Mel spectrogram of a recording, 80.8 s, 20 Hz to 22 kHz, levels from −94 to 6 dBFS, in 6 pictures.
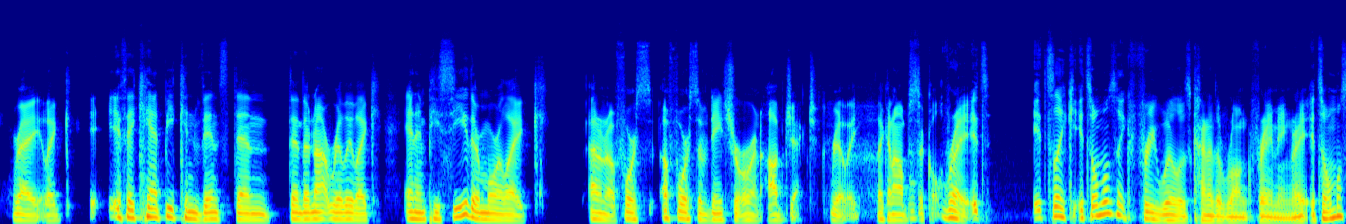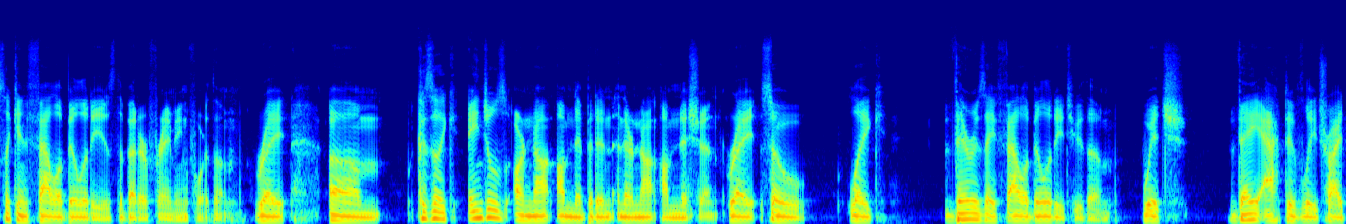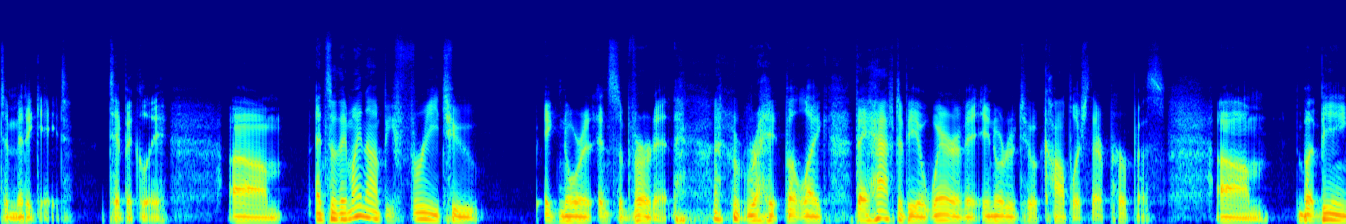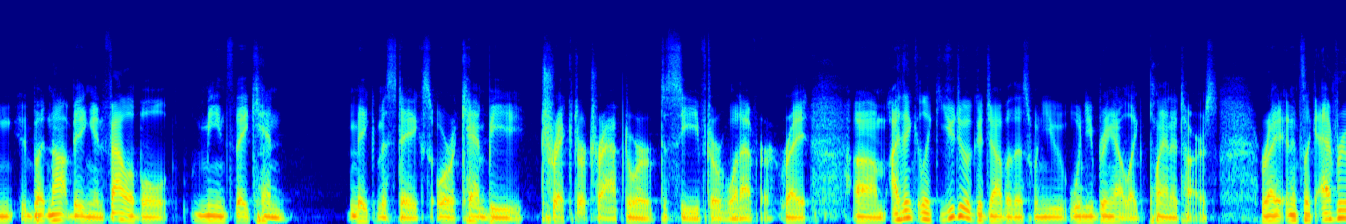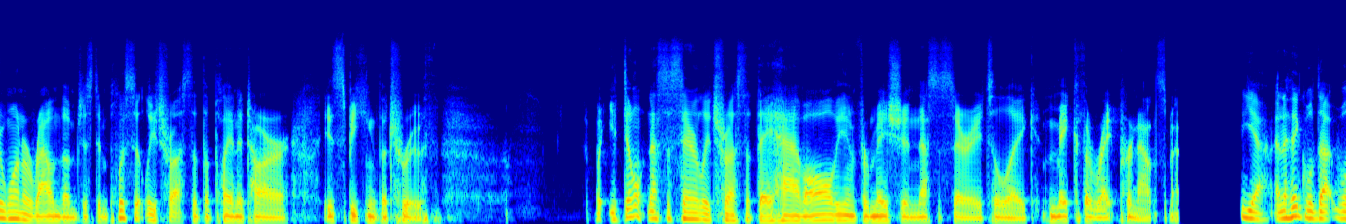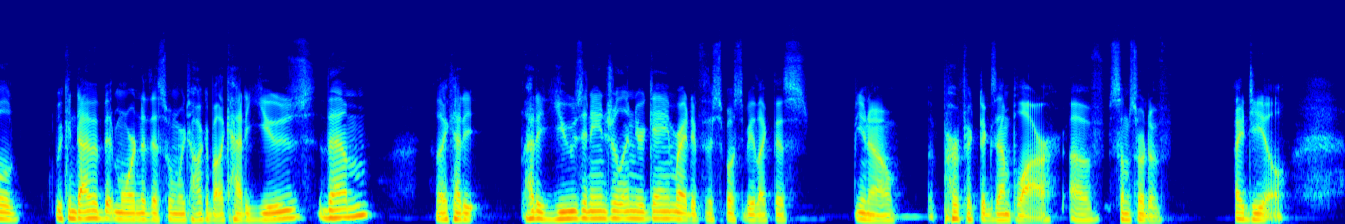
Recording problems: muffled; very; fading above 3.5 kHz

